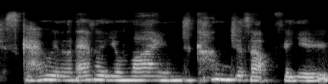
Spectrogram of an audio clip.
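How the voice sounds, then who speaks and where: A woman at a medium pitch speaks at a fairly slow pace with a warm, calm tone that is somewhat breathy. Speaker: success coach and podcast host. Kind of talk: guided meditation and prayer. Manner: calm, soothing, slow and gentle; warm, inviting, uplifting.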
